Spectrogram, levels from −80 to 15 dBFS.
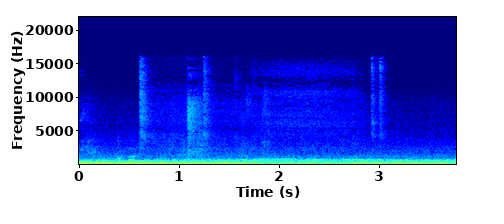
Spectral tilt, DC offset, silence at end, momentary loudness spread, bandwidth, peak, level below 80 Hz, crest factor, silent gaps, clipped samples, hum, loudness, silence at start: -7 dB/octave; under 0.1%; 0 s; 5 LU; 16.5 kHz; -18 dBFS; -46 dBFS; 12 dB; none; under 0.1%; none; -31 LUFS; 0 s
